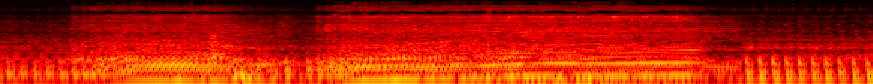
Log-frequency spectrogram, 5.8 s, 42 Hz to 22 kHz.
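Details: Honda Chaly CF50 single-cylinder, revived after long storage with oil changed and carb cleaned, buzz climbs into a strong rev, holds, drops back to a steady putter; engine runs and revs cleanly.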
